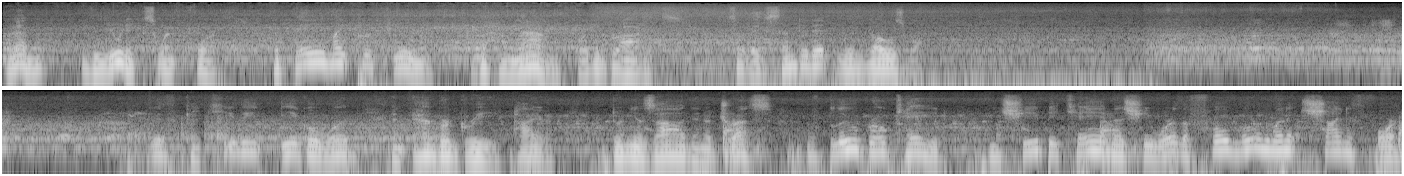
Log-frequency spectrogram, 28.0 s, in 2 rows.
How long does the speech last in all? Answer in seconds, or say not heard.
22 s.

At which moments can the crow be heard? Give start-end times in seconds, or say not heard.
not heard.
